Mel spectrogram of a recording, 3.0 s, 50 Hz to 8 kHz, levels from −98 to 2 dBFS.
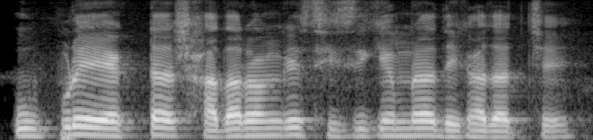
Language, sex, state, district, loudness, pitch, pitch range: Bengali, male, West Bengal, Alipurduar, -15 LUFS, 150 Hz, 135-155 Hz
